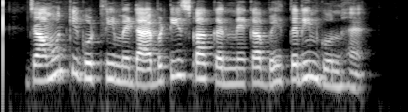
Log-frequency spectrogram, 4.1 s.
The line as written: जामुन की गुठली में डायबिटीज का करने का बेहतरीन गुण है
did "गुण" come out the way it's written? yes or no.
yes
